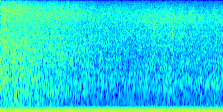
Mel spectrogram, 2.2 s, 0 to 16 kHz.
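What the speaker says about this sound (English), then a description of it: "I do like those sound animations of the sea." Sea waves on a shoreline in a Star Wars Battlefront 2 mod, a steady, broad wash of surf noise at constant loudness with no voices.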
